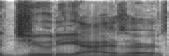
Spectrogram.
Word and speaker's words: Judaizers: Um, there was a group called the Judaizers. Hope I'm saying it correctly. – Yeah. That yeah.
